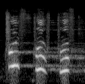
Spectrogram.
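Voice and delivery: high yappy puppet barks; puppy barks. Acted. Puppet dog waking up for the kids, high happy barks. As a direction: bark like an eager little dog.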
